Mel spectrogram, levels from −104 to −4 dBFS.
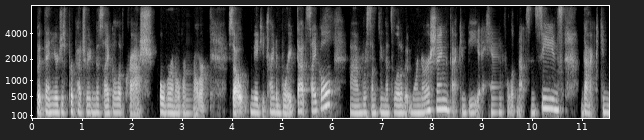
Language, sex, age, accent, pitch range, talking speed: English, female, 20-39, American, 150-185 Hz, 215 wpm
